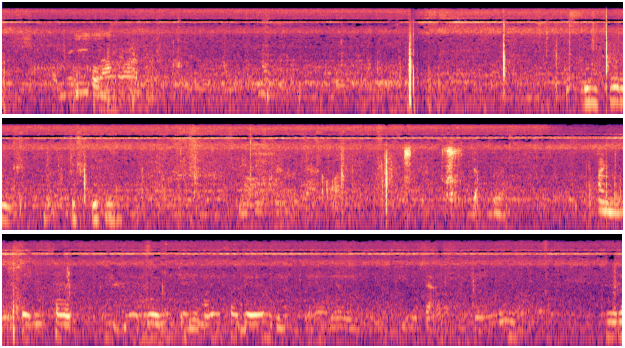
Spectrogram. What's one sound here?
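A monkey chews and smacks on food up close.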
